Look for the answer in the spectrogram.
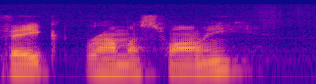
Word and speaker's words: Ramaswamy: Could you pronounce the author's name again for me? Because I can't. – Vivek Ramaswamy. – Ramaswamy, yeah, Vivek Ramaswamy. – V-E-K, and Ramaswamy is spelled the way it sounds, actually.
